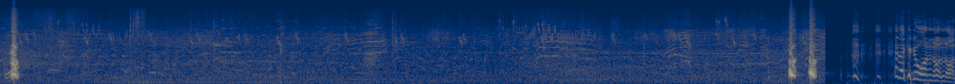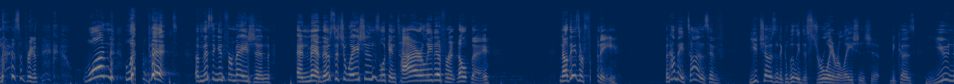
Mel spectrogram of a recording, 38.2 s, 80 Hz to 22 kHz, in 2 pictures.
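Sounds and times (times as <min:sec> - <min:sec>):
dog barking: 0:00.0 - 0:00.5, 0:15.8 - 0:16.5
low busy murmur: 0:00.0 - 0:16.5
laughter: 0:04.2 - 0:07.3
speech: 0:18.3 - 0:20.1, 0:20.8 - 0:22.4, 0:23.1 - 0:29.0, 0:30.3 - 0:31.5, 0:32.4 - 0:38.1.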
